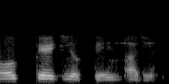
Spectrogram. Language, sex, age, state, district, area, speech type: Punjabi, male, 45-60, Punjab, Barnala, urban, conversation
